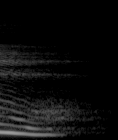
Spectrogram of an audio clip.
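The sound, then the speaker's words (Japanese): A single long exhale after a held breath during a guided breathing exercise, starting as a soft voiced sigh and fading to silence in about a second. “息を大きく吸って、一瞬止めて、吐いて、”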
